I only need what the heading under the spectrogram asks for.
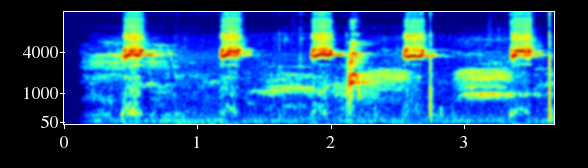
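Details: Grey francolin calling: short, harsh, high notes repeated about every 0.7 seconds in an uneven series, with a few faint lower tonal notes between them.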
